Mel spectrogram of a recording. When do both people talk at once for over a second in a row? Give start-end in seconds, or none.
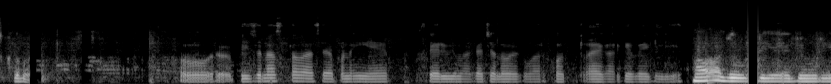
none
